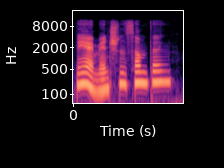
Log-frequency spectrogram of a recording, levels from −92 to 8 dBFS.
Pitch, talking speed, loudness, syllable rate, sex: 185 Hz, 160 wpm, -17 LUFS, 5.4 syllables/s, male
